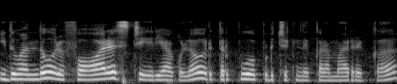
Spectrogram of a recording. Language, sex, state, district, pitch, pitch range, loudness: Tamil, female, Karnataka, Bangalore, 225 Hz, 200-245 Hz, -16 LUFS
